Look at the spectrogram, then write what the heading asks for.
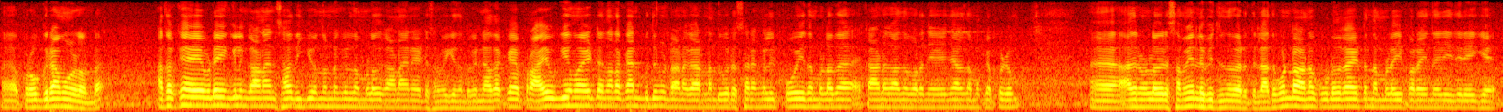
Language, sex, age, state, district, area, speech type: Malayalam, male, 60+, Kerala, Kottayam, rural, spontaneous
